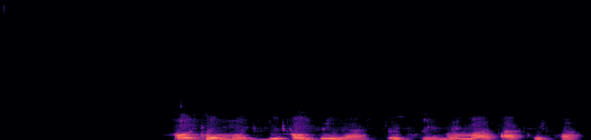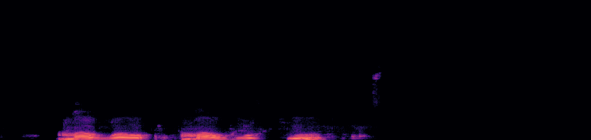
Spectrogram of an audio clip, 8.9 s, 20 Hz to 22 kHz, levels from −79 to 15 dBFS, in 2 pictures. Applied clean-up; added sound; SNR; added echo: neural mask model Resemble Enhance denoiser.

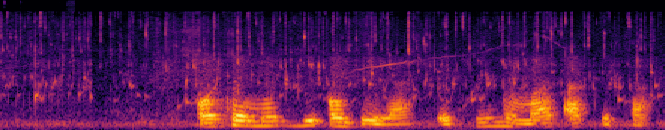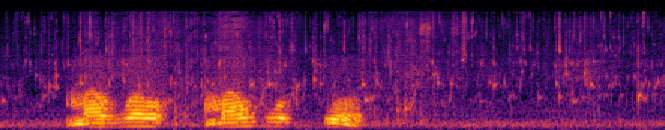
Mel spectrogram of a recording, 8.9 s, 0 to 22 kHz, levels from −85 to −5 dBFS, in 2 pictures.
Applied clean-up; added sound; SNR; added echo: none; Walk, footsteps / Stream / Trickle, dribble / Chirp, tweet; 18 dB; none.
